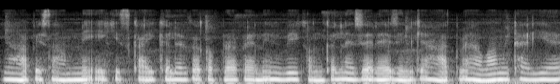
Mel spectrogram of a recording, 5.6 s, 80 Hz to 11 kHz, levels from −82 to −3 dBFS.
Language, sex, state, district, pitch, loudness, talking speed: Hindi, female, Bihar, Katihar, 200 Hz, -14 LUFS, 205 wpm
